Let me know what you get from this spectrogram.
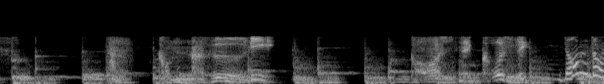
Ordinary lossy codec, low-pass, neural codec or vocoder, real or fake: none; 3.6 kHz; codec, 16 kHz in and 24 kHz out, 2.2 kbps, FireRedTTS-2 codec; fake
